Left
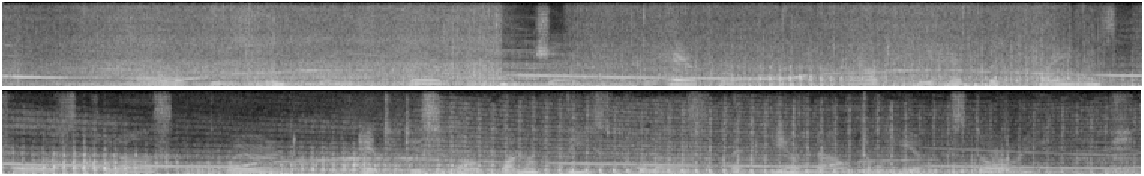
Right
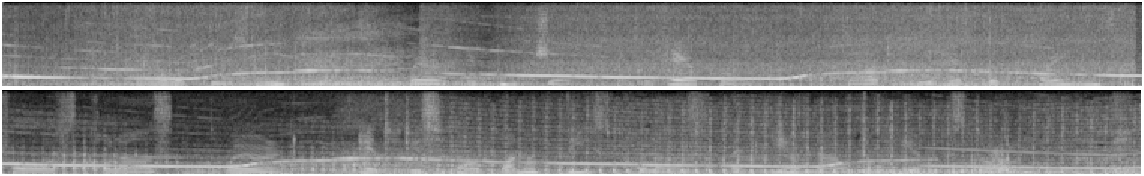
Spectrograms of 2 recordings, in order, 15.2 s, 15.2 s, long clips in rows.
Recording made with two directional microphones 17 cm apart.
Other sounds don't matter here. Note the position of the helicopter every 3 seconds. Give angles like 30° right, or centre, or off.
50° left, 40° left, 30° left, 10° left, 20° right.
